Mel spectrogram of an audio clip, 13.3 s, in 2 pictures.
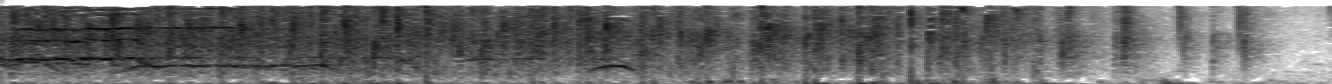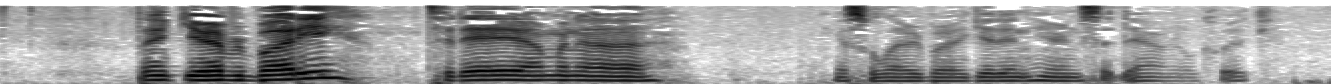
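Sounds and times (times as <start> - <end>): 
audience applause: 0.0 - 6.4
speech: 7.4 - 10.0, 10.8 - 13.1.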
